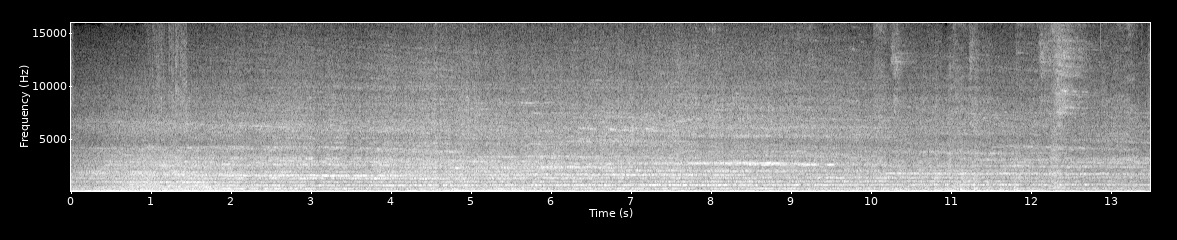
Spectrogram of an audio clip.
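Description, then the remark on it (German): A train rolls past on the rails, a loud, steady rumble with a sustained metallic whine from the wheels that holds unbroken for the whole stretch. “Der will vor den Zug springen.”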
